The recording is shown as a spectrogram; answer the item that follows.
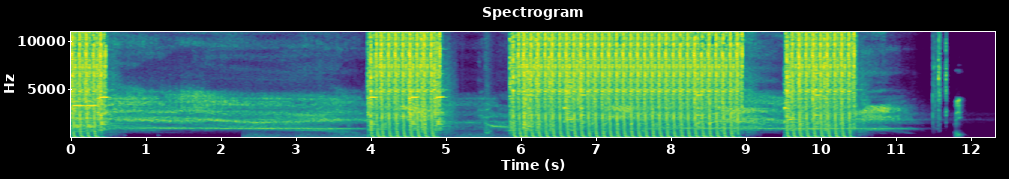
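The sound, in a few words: gunfire in the video game Empyrion Galactic Survival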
